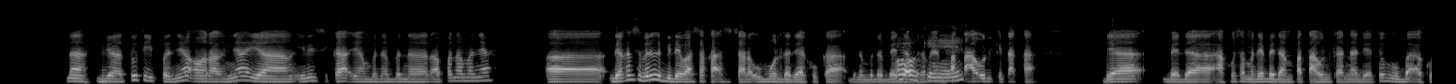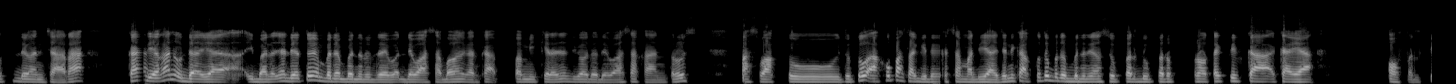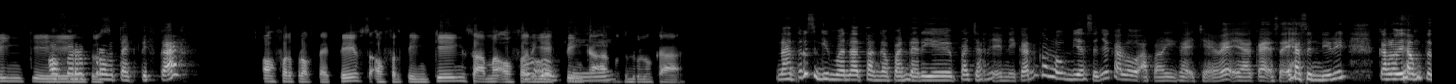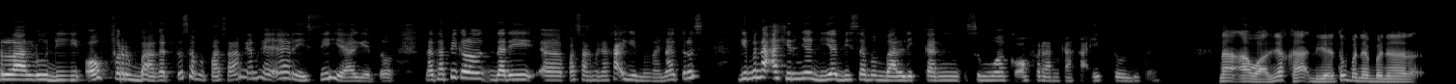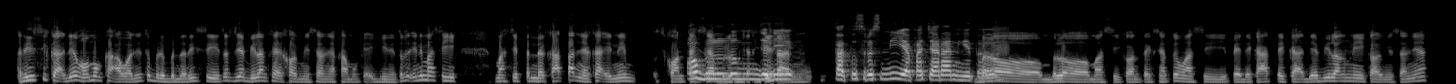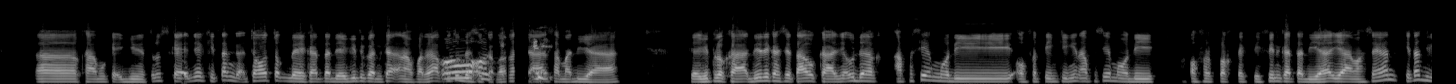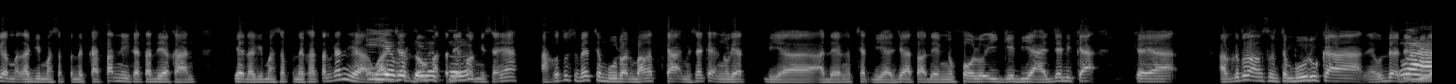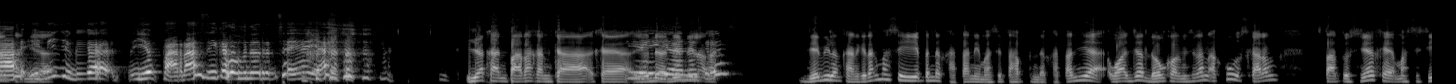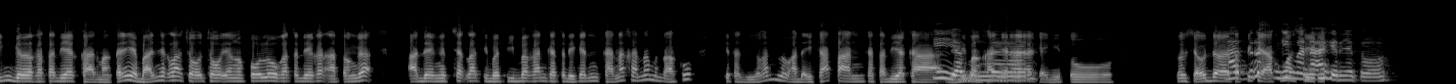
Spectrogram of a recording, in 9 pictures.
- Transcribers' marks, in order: other background noise; in English: "overthinking"; tapping; "overprotektif" said as "overproktektif"; in English: "overthinking"; in English: "overreacting"; chuckle; "status" said as "tatus"; chuckle; "udah" said as "udak"; in English: "di-overthinking-in?"; in English: "di-overproctective-in?"; "di-overprotective-in" said as "di-overproctective-in"; in English: "nge-chat"; in English: "nge-follow"; laughing while speaking: "sih kalau menurut saya ya"; laugh; in English: "nge-follow"; in English: "nge-chat-lah"
- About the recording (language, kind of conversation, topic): Indonesian, podcast, Siapa orang yang paling mengubah cara pandangmu, dan bagaimana prosesnya?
